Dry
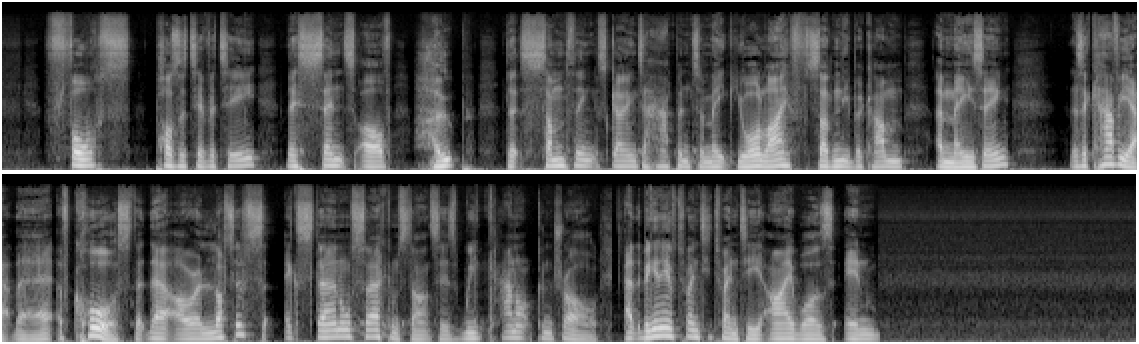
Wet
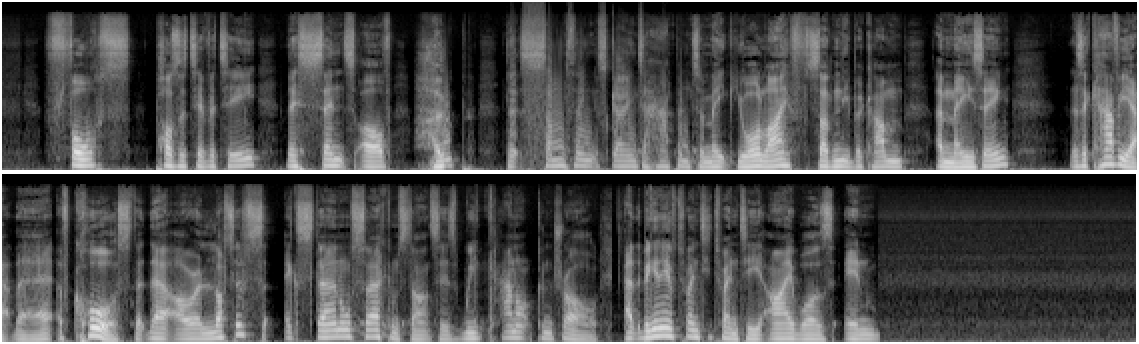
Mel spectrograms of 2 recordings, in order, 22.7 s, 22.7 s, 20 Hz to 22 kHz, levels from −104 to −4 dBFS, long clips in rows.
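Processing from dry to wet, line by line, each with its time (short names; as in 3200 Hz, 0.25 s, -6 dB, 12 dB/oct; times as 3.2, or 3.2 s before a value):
4.41–6.91 tube stage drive 29 dB, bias 0.35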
